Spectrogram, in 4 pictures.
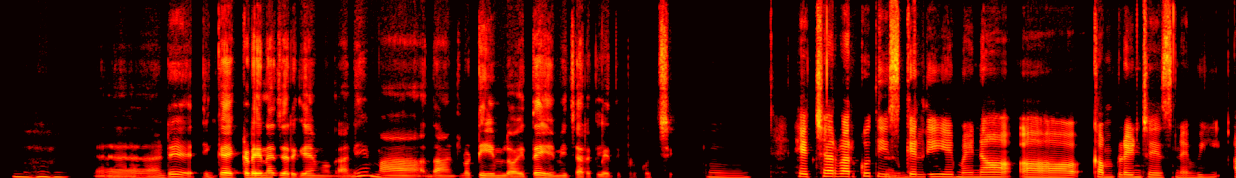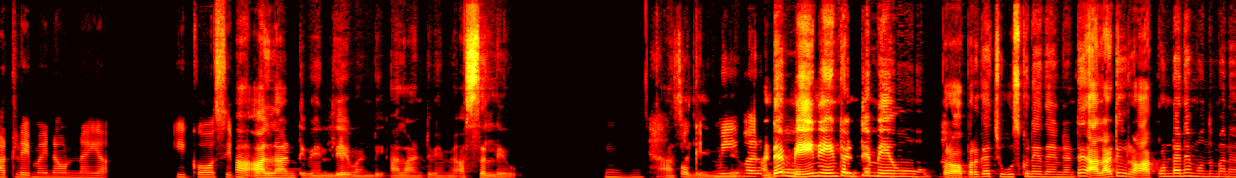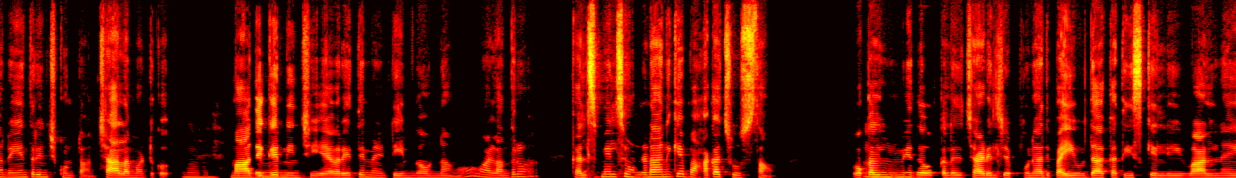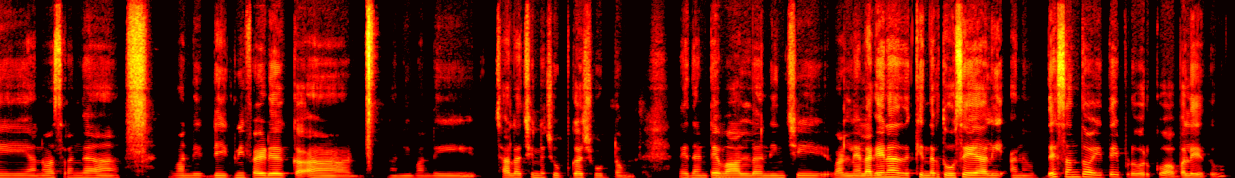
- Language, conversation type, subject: Telugu, podcast, ఆఫీసు సంభాషణల్లో గాసిప్‌ను నియంత్రించడానికి మీ సలహా ఏమిటి?
- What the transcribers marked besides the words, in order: in English: "టీమ్‌లో"; in English: "హెచ్‌ఆర్"; tapping; in English: "కంప్లెయింట్"; in English: "గాసిప్, పుషప్"; in English: "మెయిన్"; unintelligible speech; in English: "ప్రాపర్‌గా"; in English: "టీమ్‌గా"; other background noise; teeth sucking; in English: "డిగ్నిఫైడ్"; lip smack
